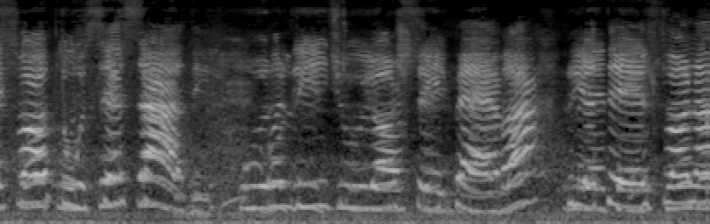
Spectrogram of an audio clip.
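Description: Several young girls singing a song together.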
